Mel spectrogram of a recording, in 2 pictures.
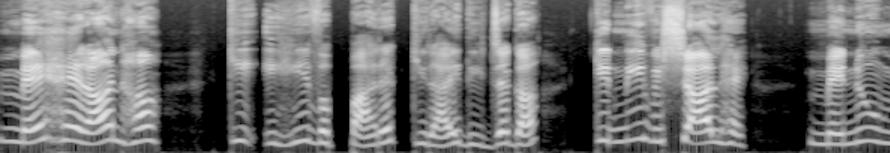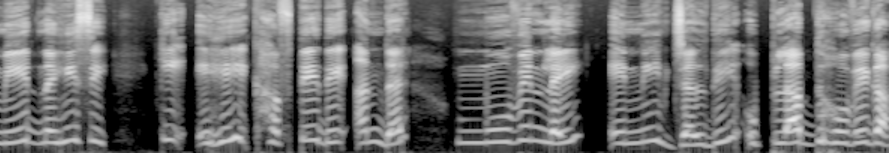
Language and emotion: Punjabi, surprised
